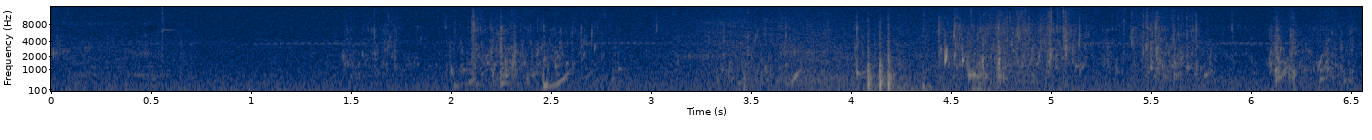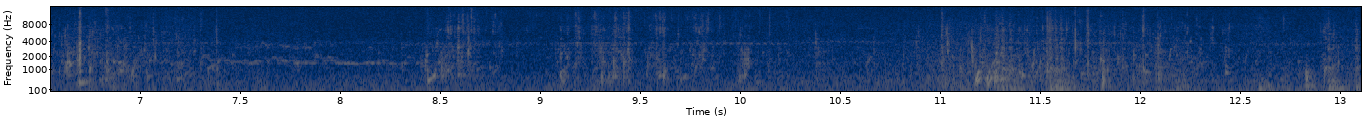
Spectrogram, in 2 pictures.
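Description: Irregular water splashes and knocks around a small fishing boat.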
